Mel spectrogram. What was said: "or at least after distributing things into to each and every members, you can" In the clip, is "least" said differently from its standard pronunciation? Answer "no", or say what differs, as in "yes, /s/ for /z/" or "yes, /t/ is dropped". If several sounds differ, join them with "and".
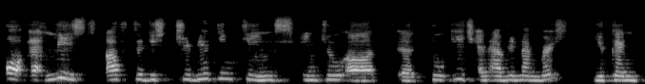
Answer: no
